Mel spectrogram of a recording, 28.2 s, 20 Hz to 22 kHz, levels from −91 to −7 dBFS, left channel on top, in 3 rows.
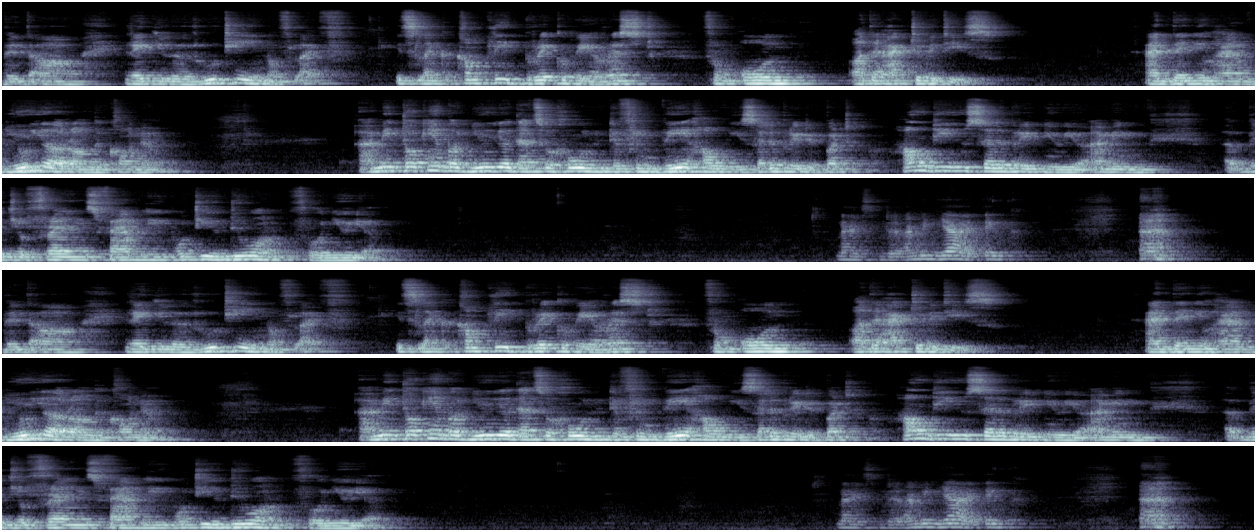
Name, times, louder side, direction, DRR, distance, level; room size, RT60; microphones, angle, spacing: voice 1, 0.0-2.5 3.0-4.8 5.3-6.1 6.4-7.4 8.6-10.6 12.1-15.8 16.1-18.2 18.6-21.6, equal, 15° left, -2 dB, 1.1 m, -23 dB
voice 2, 25.1-26.4 27.0-27.5, left 1 dB, 60° left, 0 dB, 1.4 m, -36 dB
9.8 x 4.2 x 3.0 m, 0.66 s
head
